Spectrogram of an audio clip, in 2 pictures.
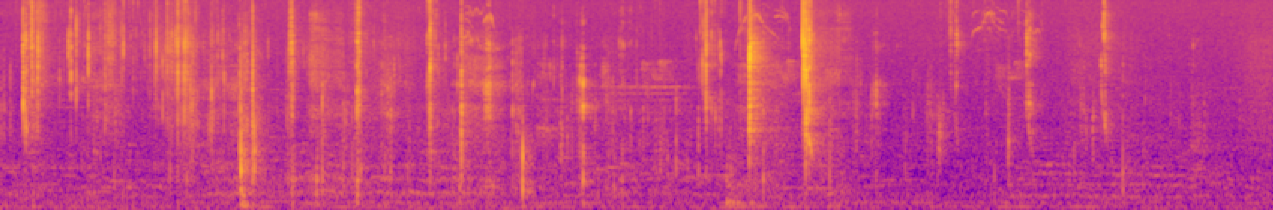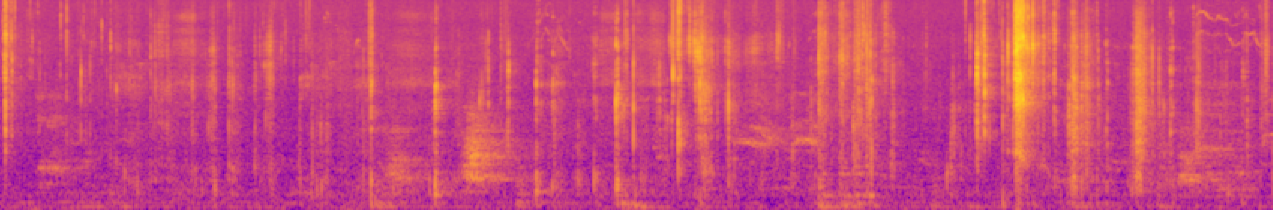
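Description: Close-miked eating sounds: bites into sauce-dipped pizza and wet chewing, with sharp mouth clicks and smacks scattered irregularly; the loudest click comes near the end.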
